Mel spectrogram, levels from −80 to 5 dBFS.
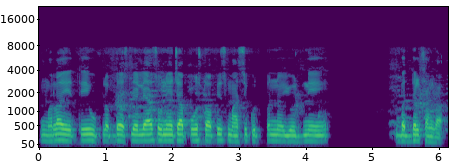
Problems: constant background noise, continuous background conversations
